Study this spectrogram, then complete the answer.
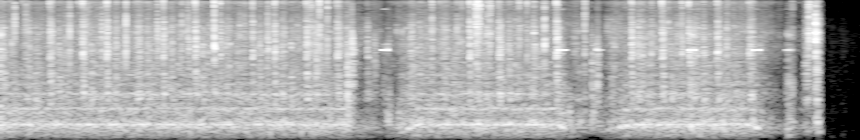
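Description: A sewing machine stitches a pant pocket lining seam with a close, steady, fast mechanical whir. It pauses briefly twice before running again, then stops abruptly.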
